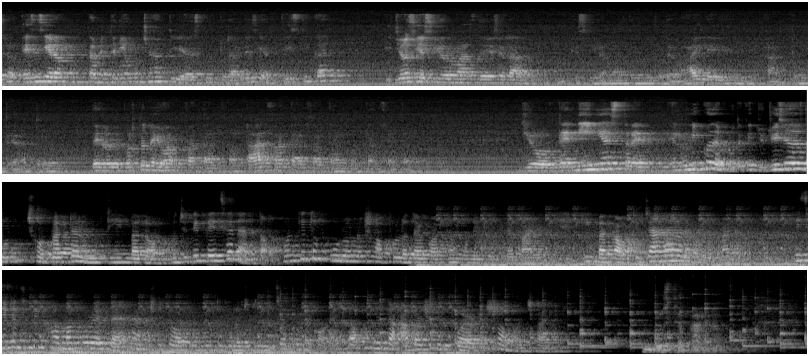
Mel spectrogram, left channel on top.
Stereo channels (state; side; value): different; both; correlation 0.00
